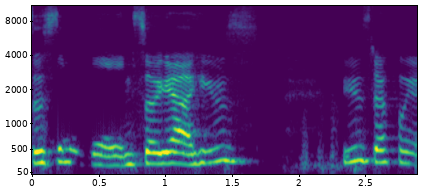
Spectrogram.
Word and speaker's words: Assiniboine: He was saying Assiniboine, which isn't a tribe. It's Assiniboine.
